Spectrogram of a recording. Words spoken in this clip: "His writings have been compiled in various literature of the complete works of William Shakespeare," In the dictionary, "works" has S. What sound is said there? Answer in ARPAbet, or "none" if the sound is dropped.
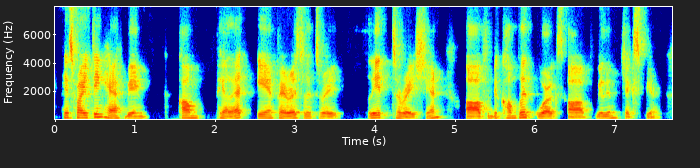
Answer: S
